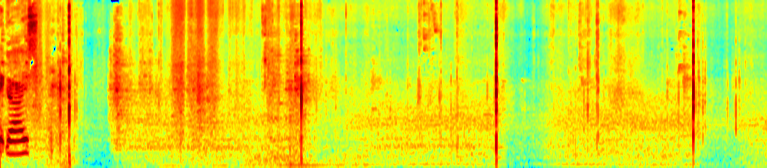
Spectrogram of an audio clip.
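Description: A phone is handled, with sharp knocks and bumps.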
